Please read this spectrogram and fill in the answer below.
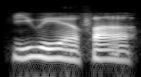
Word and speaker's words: UEFI: firmware interface or UEFI UEFI pronounced UniFi without the N was designed for modern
